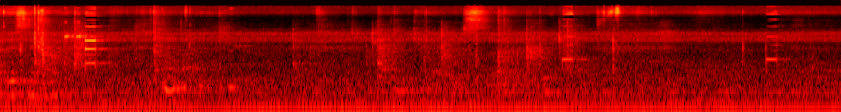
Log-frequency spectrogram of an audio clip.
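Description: Short electronic beeps from a volumetric infusion pump's keypad as its buttons are pressed, a few scattered single beeps over a steady low hum.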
